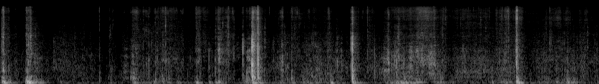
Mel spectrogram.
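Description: Cardboard flaps rustle and scrape as a box is opened.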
